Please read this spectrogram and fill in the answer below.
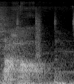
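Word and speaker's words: Cathal: And the H means you breathe the syllable in instead of breathing it out.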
